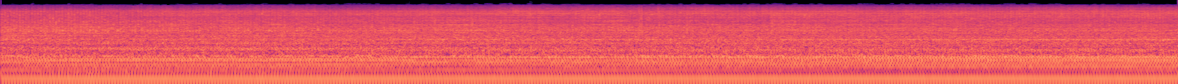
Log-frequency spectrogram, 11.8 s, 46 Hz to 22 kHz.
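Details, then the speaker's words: Frontier OS27 sawmill on its first cut with a newly swapped 15HP Harbor Freight Predator engine, replacing the 13HP Briggs & Stratton. Steady, even drone holds pitch through the cut with no misses, knocks or surging; pulls cleanly and runs better. "There it is. That's the engine swap. Use the Predator engine. It runs a lot better and a lot easier to start."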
